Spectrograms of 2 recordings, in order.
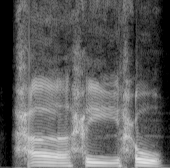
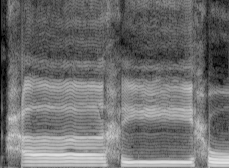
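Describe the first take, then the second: First: Each vowel is held briefly. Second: Each vowel is held twice as long. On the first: "ha satu harakat" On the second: "Ha pedas dua harakat"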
